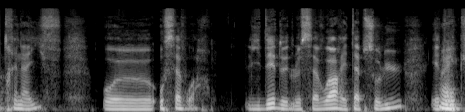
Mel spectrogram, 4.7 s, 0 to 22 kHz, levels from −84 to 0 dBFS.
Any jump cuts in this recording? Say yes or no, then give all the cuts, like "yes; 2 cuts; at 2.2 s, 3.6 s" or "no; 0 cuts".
yes; 1 cut; at 2.9 s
